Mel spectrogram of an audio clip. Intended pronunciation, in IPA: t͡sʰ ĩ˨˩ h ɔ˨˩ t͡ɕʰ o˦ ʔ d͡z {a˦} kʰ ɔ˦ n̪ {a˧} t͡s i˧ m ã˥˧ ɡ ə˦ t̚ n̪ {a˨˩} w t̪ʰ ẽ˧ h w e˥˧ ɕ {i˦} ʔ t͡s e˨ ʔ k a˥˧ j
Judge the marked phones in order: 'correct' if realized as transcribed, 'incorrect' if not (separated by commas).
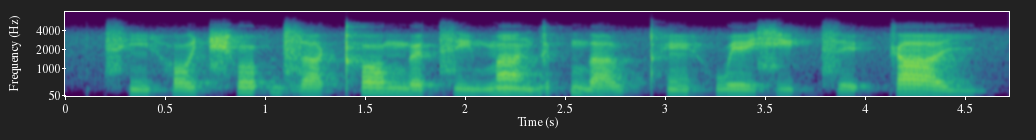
incorrect, incorrect, correct, correct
